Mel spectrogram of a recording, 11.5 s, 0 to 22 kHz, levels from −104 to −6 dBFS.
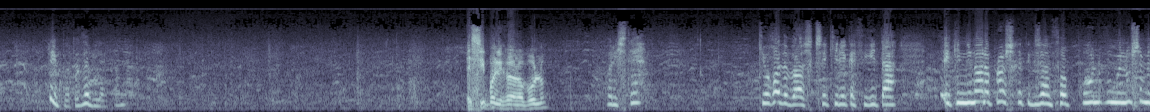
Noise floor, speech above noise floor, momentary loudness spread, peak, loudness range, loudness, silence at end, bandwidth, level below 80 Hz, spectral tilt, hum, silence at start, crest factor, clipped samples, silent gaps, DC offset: -50 dBFS; 24 dB; 25 LU; -10 dBFS; 14 LU; -26 LUFS; 0 s; 16 kHz; -72 dBFS; -3.5 dB/octave; none; 0 s; 18 dB; under 0.1%; none; under 0.1%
